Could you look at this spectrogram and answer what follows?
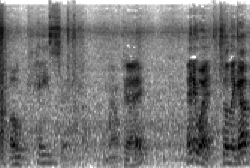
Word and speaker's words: Ocasek: And I mispronounced the guy's name. I want to apologize about that. Rick, I guess it's Ocasek.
